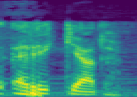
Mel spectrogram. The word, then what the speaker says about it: Rikard: Uh, it's Ericad. So, it's Swedish.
